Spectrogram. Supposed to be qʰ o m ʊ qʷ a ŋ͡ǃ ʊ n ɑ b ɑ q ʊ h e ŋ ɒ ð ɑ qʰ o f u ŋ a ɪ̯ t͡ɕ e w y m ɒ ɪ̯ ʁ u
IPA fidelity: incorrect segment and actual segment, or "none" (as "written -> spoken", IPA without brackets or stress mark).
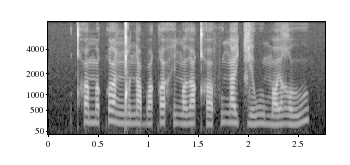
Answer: y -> u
